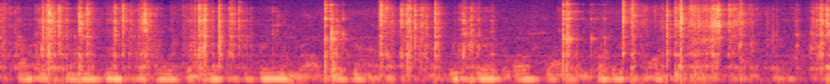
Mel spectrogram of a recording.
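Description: Metal bar spoon scooping ice cubes from a glass of ice and dropping them into a highball glass: a quick, irregular run of clinks and rattles of ice and metal against glass.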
